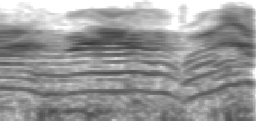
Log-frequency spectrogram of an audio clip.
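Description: A cat lets out loud, drawn-out meows, two close wavering cries with a brief dip between them, heard near and alone.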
